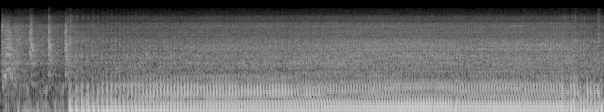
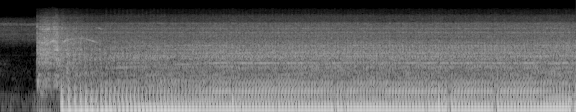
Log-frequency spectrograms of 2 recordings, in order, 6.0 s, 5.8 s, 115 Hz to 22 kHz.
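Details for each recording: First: 1999 Honda TRX 300FW ATV after sitting for years with bad gas, first start after carburetor cleaning, on choke: single catches and runs with a wavering, stumbling beat that won't settle into an even idle, still rough. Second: 1999 Honda TRX 300FW ATV after sitting for years with bad gas, carburetor cleaned and reassembled: catches at once and settles into a steady single-cylinder putter with no grinding or misses, a clean start and healthy idle.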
